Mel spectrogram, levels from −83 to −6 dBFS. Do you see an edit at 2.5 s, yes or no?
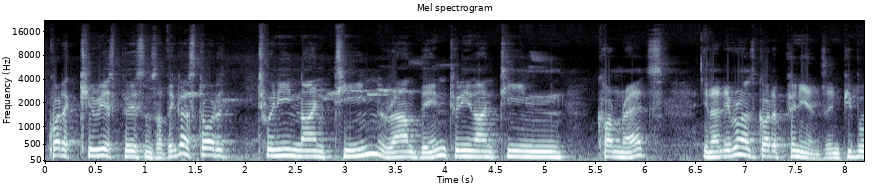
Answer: no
